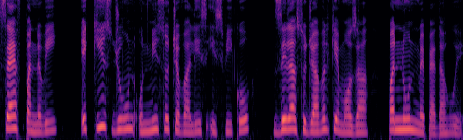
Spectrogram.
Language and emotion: Urdu, neutral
